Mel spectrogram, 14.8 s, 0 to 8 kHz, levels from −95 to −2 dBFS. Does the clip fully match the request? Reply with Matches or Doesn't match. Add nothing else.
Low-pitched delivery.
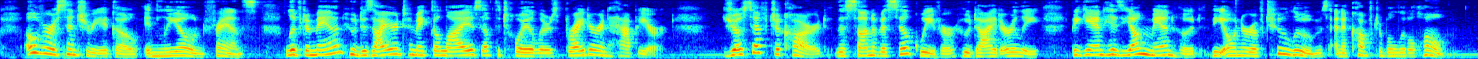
Doesn't match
